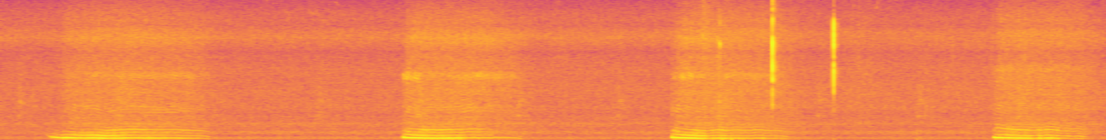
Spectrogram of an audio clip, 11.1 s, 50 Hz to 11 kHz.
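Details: A cat snoring while asleep in a quiet room: four drawn-out, slightly whistling snores, each falling in pitch, recurring about every three seconds (roughly 19 breaths per minute).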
